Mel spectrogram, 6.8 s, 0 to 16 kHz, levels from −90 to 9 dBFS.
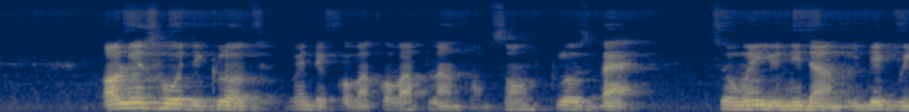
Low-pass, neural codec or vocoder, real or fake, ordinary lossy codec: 14.4 kHz; vocoder, 44.1 kHz, 128 mel bands every 256 samples, BigVGAN v2; fake; none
